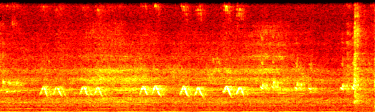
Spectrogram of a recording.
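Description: A bird calling in a run of quick paired high chirps, about five pairs in three seconds, then fainter calls, over a steady low hum. A sharp click near the end.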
